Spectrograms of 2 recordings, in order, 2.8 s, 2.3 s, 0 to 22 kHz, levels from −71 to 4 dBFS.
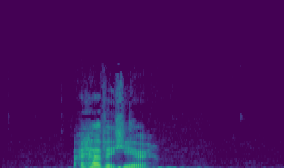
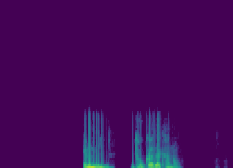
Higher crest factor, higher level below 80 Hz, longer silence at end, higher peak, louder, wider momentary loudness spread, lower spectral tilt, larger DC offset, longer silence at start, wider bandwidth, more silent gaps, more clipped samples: first, 24 dB vs 18 dB; first, -36 dBFS vs -42 dBFS; first, 0.85 s vs 0.55 s; first, -2 dBFS vs -6 dBFS; about the same, -21 LUFS vs -20 LUFS; about the same, 13 LU vs 12 LU; second, -4.5 dB/octave vs -7.5 dB/octave; neither; about the same, 0.75 s vs 0.85 s; first, 13.5 kHz vs 7.6 kHz; neither; neither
